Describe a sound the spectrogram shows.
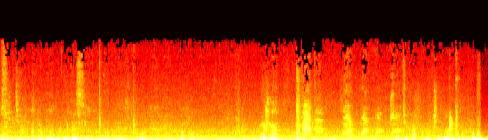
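An older woman speaks calmly through a microphone and loudspeaker.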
